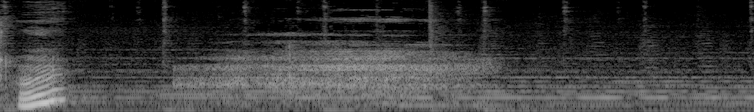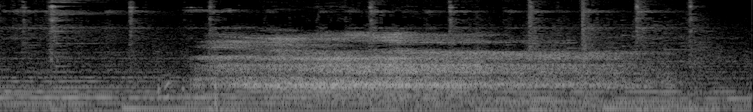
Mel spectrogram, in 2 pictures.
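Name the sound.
deep breathing demonstration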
